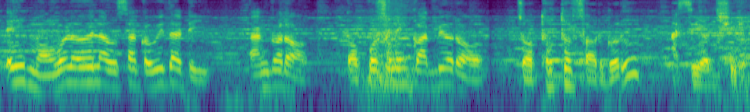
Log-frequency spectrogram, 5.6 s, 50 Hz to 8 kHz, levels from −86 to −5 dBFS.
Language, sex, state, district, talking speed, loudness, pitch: Odia, male, Odisha, Malkangiri, 115 wpm, -15 LUFS, 180 Hz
